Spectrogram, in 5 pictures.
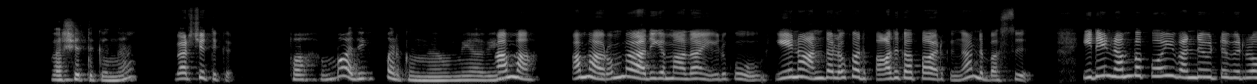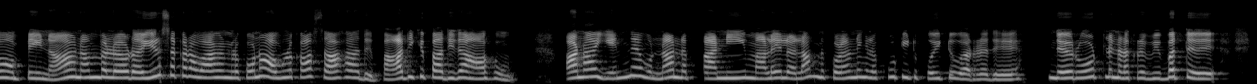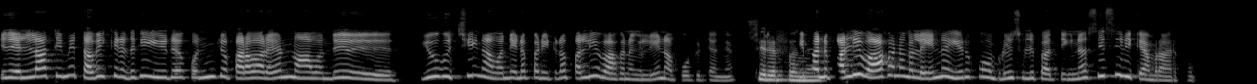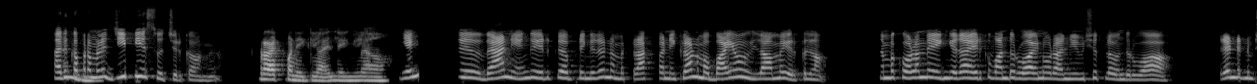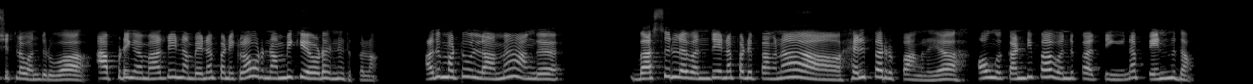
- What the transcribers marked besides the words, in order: surprised: "அப்பா! ரொம்ப அதிகமா இருக்குங்க. உண்மையாவே"; inhale; inhale; in English: "சி.சி.டி.வி.கேமரா"; in English: "ஜிபிஎஸ்"; in English: "ட்ராக்"; in English: "ட்ராக்"; trusting: "நம்ப குழந்தை இங்கே தான் இருக்கு … ரெண்டு நிமிஷத்துல வந்துருவா"; in English: "ஹெல்ப்பர்"
- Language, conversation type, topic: Tamil, podcast, குழந்தைகளை பள்ளிக்குச் செல்ல நீங்கள் எப்படி தயார் செய்கிறீர்கள்?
